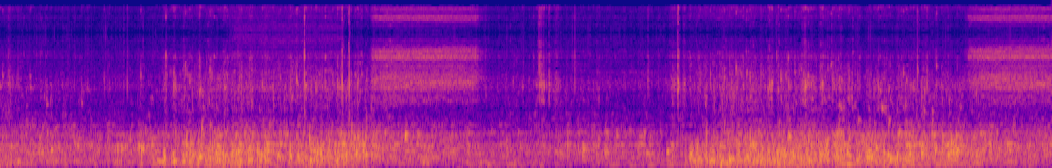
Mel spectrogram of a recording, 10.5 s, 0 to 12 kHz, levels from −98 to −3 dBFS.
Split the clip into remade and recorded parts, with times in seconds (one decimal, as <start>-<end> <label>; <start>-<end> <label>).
0.0-10.5 recorded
